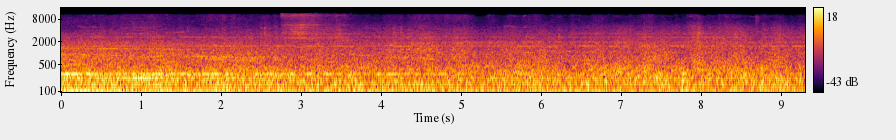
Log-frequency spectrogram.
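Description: Freight train of autorack cars rolling past: a steady rumble of steel wheels on rail with a thin, high wheel squeal. The diesel locomotives' low hum fades out over the first few seconds, and the whole sound slowly grows quieter.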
